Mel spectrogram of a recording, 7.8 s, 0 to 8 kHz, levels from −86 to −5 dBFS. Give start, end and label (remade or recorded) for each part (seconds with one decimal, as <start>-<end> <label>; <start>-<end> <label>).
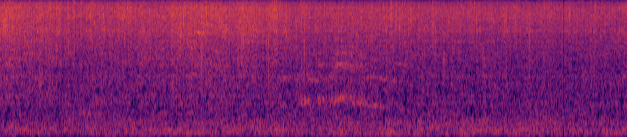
0.0-0.4 recorded; 0.4-1.2 remade; 1.2-7.8 recorded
